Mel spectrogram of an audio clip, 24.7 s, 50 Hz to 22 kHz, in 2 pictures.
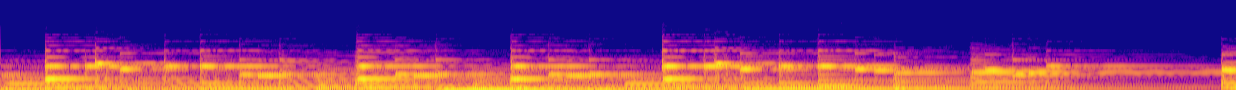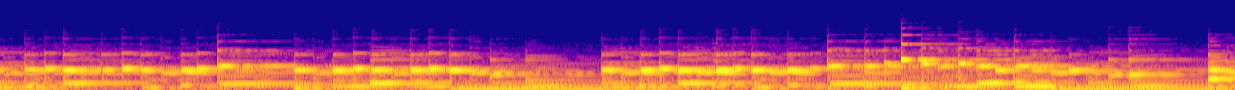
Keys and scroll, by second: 7.7 ctrl+1.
